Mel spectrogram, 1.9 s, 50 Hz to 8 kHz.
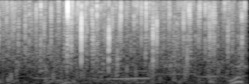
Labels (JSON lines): {"label": "biophony, cascading saw", "recorder": "SoundTrap 600 or HydroMoth"}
